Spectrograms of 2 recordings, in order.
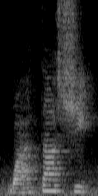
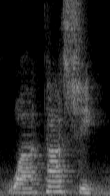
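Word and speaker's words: わたし: And now I in Japanese, it's watashi. There are three sounds, watashi, all right?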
